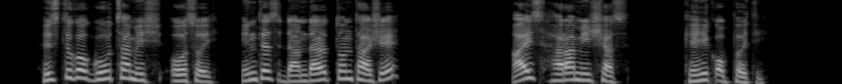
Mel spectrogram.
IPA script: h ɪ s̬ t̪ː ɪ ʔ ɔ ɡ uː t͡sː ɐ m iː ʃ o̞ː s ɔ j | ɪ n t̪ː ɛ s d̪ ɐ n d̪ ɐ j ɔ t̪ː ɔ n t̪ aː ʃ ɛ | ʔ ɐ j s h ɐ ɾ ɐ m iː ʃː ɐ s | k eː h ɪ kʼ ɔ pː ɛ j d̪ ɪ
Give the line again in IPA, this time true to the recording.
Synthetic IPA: h ɪ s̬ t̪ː ɪ k ɔ ɡ uː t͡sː ɐ m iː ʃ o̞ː s ɔ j | ɪ n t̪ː ɛ s d̪ ɐ n d̪ ɐ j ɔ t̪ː ɔ n t̪ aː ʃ ɛ | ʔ ɐ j s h ɐ ɾ ɐ m iː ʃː ɐ s | k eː h ɪ kʼ ɔ pː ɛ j t̪ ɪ

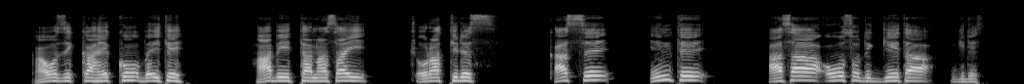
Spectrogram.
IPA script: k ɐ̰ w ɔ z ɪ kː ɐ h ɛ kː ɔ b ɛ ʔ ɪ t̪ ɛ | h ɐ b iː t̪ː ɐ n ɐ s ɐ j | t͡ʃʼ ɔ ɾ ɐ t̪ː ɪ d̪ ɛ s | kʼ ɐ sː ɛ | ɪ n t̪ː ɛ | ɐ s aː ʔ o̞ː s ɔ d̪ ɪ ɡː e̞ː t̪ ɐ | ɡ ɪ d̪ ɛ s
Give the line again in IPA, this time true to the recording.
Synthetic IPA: k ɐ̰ w ɔ z ɪ kː ɐ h ɛ kː ɔ b ɛ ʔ ɪ t̪ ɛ | h ɐ b iː t̪ː ɐ n ɐ s ɐ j | t͡ʃʼ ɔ ɾ ɐ t̪ː ɪ d̪ ɛ s | kʼ ɐ sː ɛ | ɪ n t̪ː ɛ | ɐ s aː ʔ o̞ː s ɔ d̪ ɪ ɡː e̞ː t̪ ɐ | ɡ ɪ d̪ ɛ s

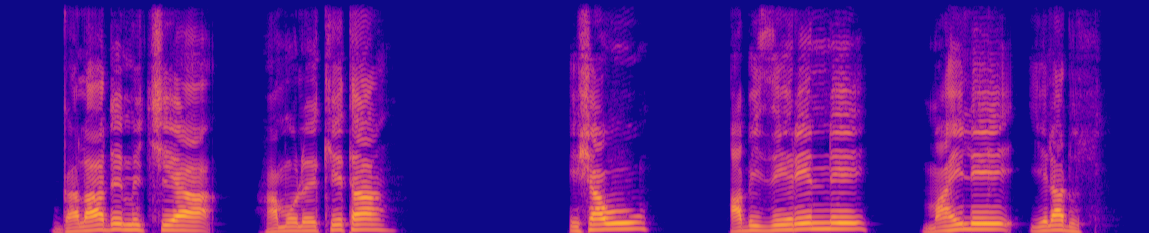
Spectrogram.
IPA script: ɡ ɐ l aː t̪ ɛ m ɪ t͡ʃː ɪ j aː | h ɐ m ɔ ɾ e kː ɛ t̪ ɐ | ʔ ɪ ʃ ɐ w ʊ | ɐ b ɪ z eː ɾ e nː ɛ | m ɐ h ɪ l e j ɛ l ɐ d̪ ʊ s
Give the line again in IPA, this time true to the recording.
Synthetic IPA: ɡ ɐ l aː d̪ ɛ m ɪ t͡ʃː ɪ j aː | h ɐ m ɔ l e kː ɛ t̪ ɐ | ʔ ɪ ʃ ɐ w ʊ | ɐ b ɪ z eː ɾ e nː ɛ | m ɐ h ɪ l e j ɛ l ɐ d̪ ʊ s

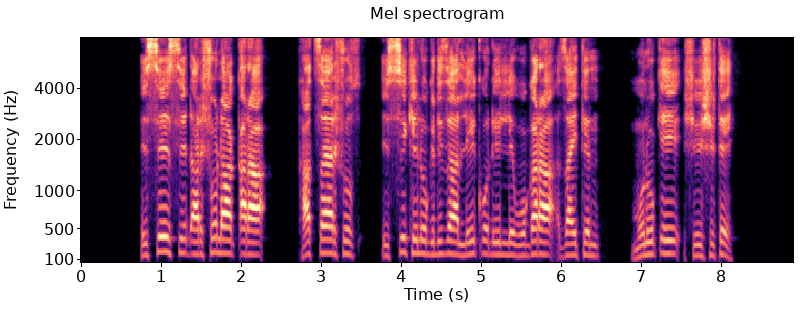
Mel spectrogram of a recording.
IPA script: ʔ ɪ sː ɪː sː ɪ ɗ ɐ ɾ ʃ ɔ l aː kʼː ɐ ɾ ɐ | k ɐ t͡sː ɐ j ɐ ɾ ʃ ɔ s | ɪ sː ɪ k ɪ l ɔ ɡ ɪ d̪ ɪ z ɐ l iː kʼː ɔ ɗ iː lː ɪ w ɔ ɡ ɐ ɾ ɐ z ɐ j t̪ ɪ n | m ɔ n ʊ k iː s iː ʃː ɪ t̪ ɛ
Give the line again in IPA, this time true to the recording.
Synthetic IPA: ʔ ɪ sː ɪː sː ɪ ɗ ɐ ɾ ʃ ɔ l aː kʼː ɐ ɾ ɐ | k ɐ t͡sː ɐ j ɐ ɾ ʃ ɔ s | ɪ sː ɪ k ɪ l ɔ ɡ ɪ d̪ ɪ z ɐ l iː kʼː ɔ ɗ iː lː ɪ w ɔ ɡ ɐ ɾ ɐ z ɐ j t̪ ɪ n | m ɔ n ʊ kʼ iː ʃ iː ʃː ɪ t̪ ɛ

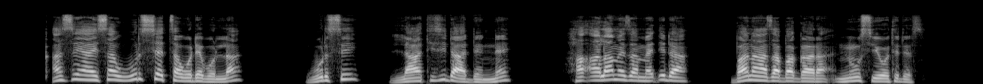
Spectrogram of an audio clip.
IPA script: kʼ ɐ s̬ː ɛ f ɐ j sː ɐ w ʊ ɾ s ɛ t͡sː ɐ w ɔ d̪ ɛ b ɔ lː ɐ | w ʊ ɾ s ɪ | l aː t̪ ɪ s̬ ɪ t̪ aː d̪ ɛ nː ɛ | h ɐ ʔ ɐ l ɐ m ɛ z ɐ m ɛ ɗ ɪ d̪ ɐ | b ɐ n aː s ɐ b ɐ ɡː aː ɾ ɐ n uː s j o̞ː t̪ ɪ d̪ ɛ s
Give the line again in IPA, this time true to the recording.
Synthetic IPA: kʼ ɐ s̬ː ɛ h ɐ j sː ɐ w ʊ ɾ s ɛ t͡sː ɐ w ɔ d̪ ɛ b ɔ lː ɐ | w ʊ ɾ s ɪ | l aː t̪ ɪ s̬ ɪ d̪ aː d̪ ɛ nː ɛ | h ɐ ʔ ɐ l ɐ m ɛ z ɐ m ɛ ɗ ɪ d̪ ɐ | b ɐ n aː z ɐ b ɐ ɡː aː ɾ ɐ n uː s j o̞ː t̪ ɪ d̪ ɛ s

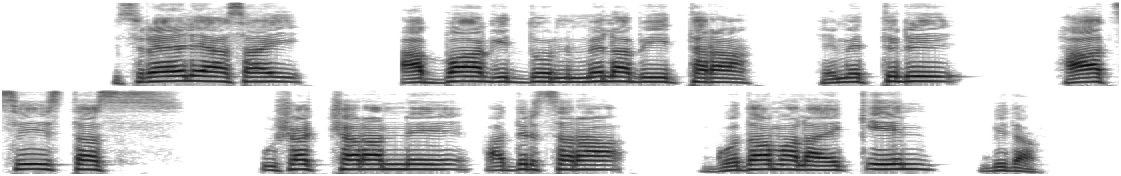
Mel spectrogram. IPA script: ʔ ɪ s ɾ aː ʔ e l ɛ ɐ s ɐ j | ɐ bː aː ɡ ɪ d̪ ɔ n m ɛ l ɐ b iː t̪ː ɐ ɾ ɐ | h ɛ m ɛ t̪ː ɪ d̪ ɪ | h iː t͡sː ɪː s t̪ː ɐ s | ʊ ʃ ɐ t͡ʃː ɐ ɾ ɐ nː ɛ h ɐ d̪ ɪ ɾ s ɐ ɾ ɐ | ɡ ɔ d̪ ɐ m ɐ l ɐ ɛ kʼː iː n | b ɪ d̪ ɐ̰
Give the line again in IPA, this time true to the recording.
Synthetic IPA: ʔ ɪ s ɾ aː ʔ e l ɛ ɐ s ɐ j | ɐ bː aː ɡ ɪ d̪ː ɔ n m ɛ l ɐ b iː t̪ː ɐ ɾ ɐ | h ɛ m ɛ t̪ː ɪ d̪ ɪ | h aː t͡sː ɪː s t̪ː ɐ s | ʊ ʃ ɐ t͡ʃː ɐ ɾ ɐ nː ɛ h ɐ d̪ ɪ ɾ s ɐ ɾ ɐ | ɡ ɔ d̪ ɐ m ɐ l ɐ ɛ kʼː iː n | b ɪ d̪ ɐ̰

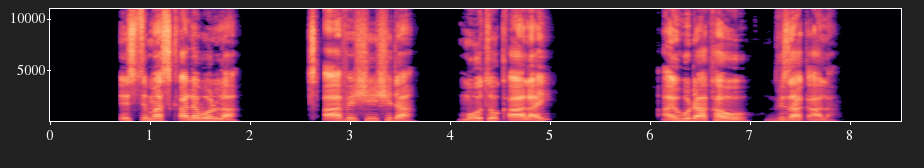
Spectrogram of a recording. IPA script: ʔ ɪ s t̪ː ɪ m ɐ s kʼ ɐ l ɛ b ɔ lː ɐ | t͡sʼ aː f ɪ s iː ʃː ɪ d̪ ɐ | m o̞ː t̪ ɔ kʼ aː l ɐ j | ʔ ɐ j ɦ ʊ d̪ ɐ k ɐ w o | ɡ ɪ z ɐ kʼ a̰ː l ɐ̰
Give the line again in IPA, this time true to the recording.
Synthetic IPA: ʔ ɪ s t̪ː ɪ m ɐ s kʼ ɐ l ɛ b ɔ lː ɐ | t͡sʼ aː f ɪ ʃ iː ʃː ɪ d̪ ɐ | m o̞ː t̪ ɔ kʼ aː l ɐ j | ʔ ɐ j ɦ ʊ d̪ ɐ k ɐ w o | ɡ ɪ z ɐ kʼ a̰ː l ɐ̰

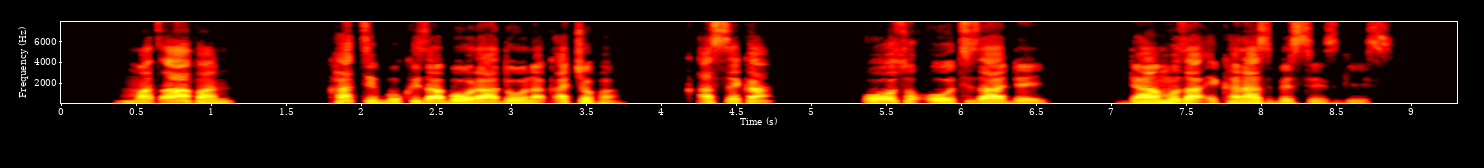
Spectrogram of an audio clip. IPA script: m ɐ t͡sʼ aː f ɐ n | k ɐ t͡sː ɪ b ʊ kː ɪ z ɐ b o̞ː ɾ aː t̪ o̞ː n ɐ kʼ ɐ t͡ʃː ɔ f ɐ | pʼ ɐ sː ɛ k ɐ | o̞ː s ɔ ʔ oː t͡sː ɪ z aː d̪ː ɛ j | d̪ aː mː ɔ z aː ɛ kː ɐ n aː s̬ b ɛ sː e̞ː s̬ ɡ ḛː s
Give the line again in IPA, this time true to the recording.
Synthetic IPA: m ɐ t͡sʼ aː f ɐ n | k ɐ t͡sː ɪ b ʊ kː ɪ z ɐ b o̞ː ɾ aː d̪ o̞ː n ɐ kʼ ɐ t͡ʃː ɔ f ɐ | kʼ ɐ sː ɛ k ɐ | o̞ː s ɔ ʔ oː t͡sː ɪ z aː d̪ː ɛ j | d̪ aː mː ɔ z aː ɛ kː ɐ n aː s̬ b ɛ sː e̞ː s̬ ɡ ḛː s

